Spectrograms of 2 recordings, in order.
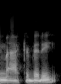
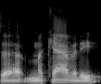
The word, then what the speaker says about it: McAvity: is mavid uh most people butcher the pronunciation of my last name but that's the correct pronunciation H the incorrect pronunciation is macavity like the mystery cat from the musical Cats which I'm I'm sure you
